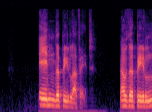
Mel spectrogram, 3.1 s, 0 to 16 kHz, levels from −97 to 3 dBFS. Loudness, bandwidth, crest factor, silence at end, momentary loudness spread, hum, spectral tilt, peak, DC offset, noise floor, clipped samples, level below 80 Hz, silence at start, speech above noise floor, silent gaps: -23 LUFS; 11.5 kHz; 18 dB; 0 s; 16 LU; none; -6 dB/octave; -6 dBFS; under 0.1%; -78 dBFS; under 0.1%; -70 dBFS; 0.8 s; 56 dB; none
